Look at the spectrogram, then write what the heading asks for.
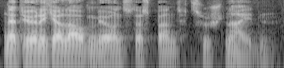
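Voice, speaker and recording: An actor playing a smug, menacing company director in a German radio drama, polished, sardonic and theatrically courteous. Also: male voice, fairly low pitch, lively intonation, normal speed, a little mellow, natural voice. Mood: smug, affable.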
